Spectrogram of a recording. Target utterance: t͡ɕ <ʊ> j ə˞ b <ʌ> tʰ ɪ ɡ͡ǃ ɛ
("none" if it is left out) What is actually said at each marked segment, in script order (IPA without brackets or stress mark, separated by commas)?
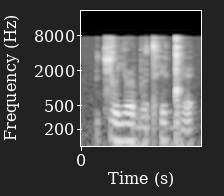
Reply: ʊ, ə˞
